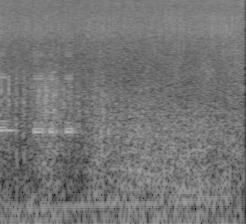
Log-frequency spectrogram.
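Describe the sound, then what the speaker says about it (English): A heavy thunderstorm in a GTA roleplay game, with steady rumbling thunder and rain noise throughout and a faint tonal hum early on. "Haven't seen a thunderstorm in here in a while."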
